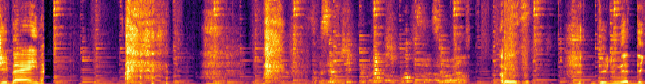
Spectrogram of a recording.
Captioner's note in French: rire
